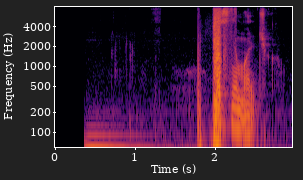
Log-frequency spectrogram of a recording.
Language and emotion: Russian, neutral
